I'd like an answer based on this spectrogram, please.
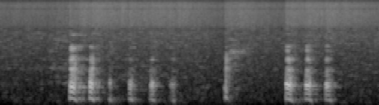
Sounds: Laughter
